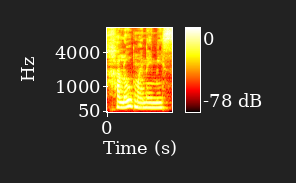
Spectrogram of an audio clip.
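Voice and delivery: Spanish accent in English. Showing how a Spanish accent sounds in English, in a Spanish accent. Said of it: "hur pratar man spansk accent på engelska?".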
